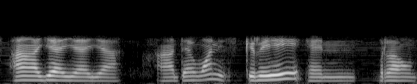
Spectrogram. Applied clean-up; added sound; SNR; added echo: neural separator model SepFormer WHAM!.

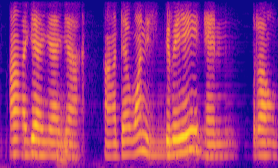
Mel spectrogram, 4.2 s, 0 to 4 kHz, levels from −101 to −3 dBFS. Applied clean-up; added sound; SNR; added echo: neural mask model DeepFilterNet 3.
